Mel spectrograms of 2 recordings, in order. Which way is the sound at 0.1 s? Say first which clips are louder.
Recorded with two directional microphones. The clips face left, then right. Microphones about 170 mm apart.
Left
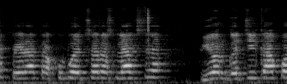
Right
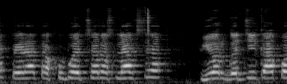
Right 3 dB; 25° right (ahead or behind).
